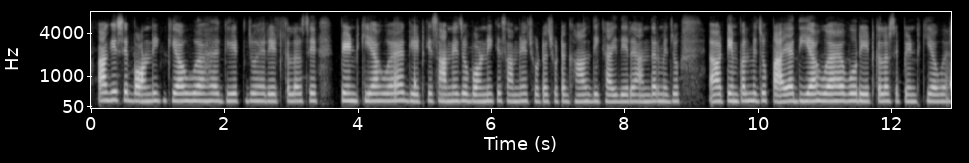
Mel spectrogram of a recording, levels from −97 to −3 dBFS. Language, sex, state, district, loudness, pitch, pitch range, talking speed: Hindi, female, Bihar, Purnia, -26 LUFS, 225 Hz, 220-230 Hz, 210 wpm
